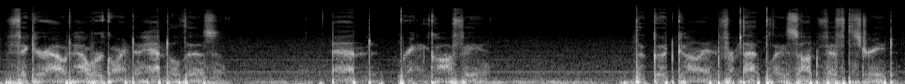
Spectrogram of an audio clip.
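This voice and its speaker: This man's voice is close to how he'd normally talk, though the recording is rough. Whispering as a possessive yet tender office boss for an ASMR boyfriend roleplay, he keeps his breathy phrases brief and deliberate, with a quietly commanding air.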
